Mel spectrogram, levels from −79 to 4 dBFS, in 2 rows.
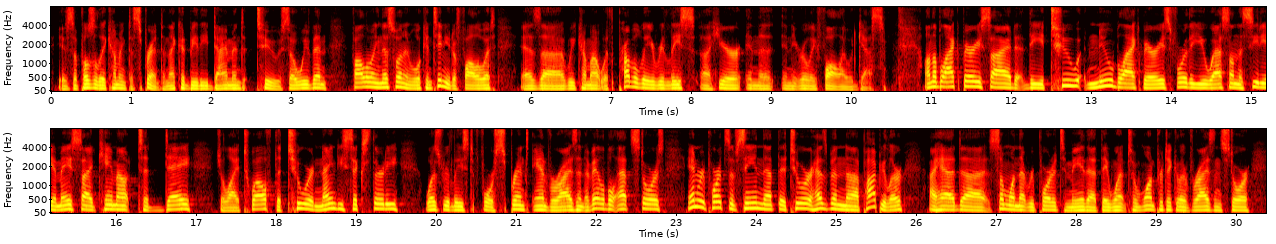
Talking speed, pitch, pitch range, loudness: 200 wpm, 130 Hz, 115-155 Hz, -19 LUFS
